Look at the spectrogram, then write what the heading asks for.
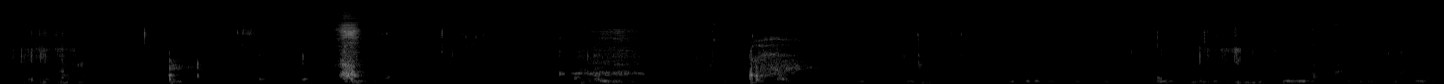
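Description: Close-up chewing and wet mouth sounds of a person eating naan and chicken curry by hand, with small clicks and rustles of the food being torn and handled. One short, louder burst about three and a half seconds in stands out above the rest.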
